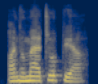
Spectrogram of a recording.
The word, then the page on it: Onomatopoeia: Indian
